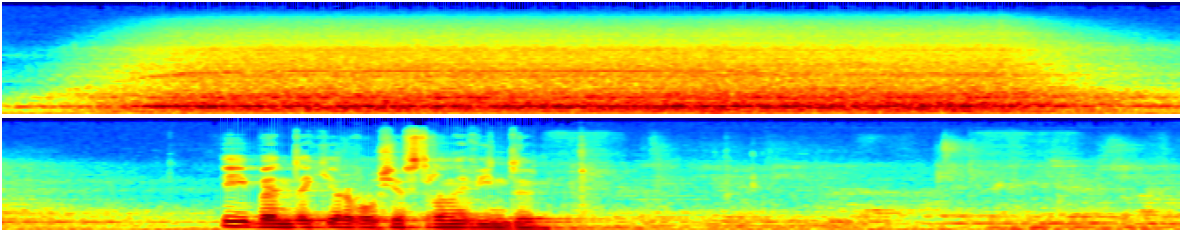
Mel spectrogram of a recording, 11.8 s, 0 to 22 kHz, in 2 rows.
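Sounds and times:
electric dryer in a bathroom blowing air: 0.2s - 6.7s
speech: 7.0s - 8.9s.

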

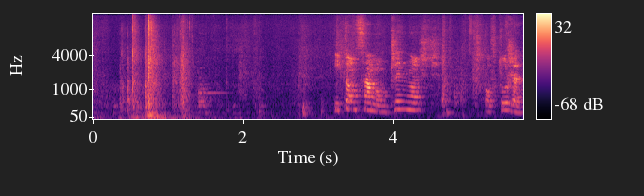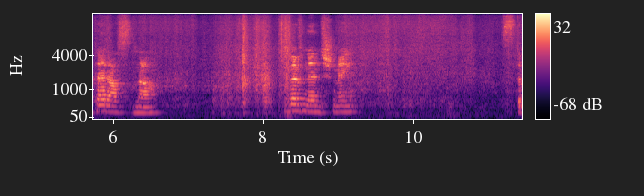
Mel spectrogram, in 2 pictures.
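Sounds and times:
window being closed with soft thuds and knocks: 0.4s - 1.4s
speech: 3.2s - 6.7s, 8.4s - 9.4s.

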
